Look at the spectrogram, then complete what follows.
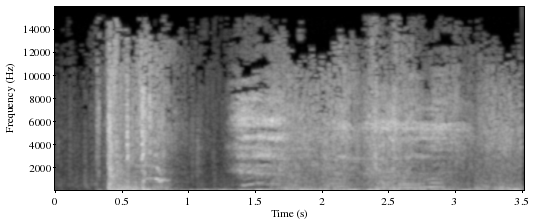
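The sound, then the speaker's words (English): A sudden heavy thud of goat meat slamming onto a glass sunroof, loud, with blood hitting the glass, followed by a sustained noisy rumble with gasps and faint shrieking voices underneath. “And man, that goat hitting that piece of meat and blood hitting that glass.”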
